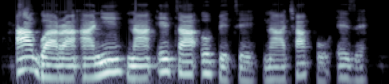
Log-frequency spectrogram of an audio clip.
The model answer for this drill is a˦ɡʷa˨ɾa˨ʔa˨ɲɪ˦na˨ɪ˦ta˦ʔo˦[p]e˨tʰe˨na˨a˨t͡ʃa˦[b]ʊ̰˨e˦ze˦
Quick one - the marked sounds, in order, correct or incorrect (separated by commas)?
correct, incorrect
